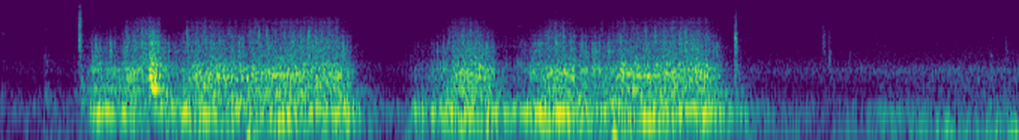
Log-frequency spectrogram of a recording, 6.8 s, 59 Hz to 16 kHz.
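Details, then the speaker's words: 1951 Willys CJ3A Jeep, last tagged 1969, 6-volt battery: two roughly two-second bursts of even cranking without catching after a small pop; owner suspects flooding and weak spark. "I think we might have flooded it. She doesn't have very strong spark."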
